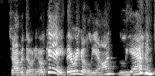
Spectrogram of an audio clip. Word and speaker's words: Giavedoni: Giavedoni. Giavedoni.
